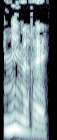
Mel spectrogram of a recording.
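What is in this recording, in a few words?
"minerai", French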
